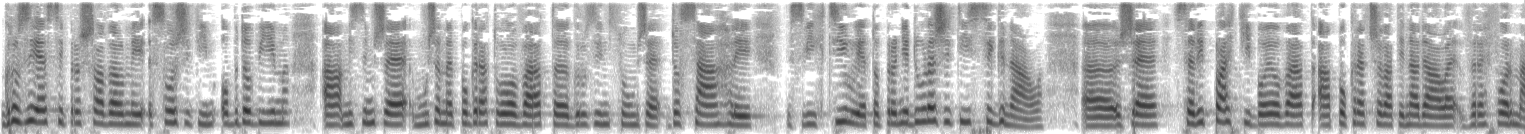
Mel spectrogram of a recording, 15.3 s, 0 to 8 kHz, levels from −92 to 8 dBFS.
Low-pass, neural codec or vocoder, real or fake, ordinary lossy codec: 7.2 kHz; none; real; none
